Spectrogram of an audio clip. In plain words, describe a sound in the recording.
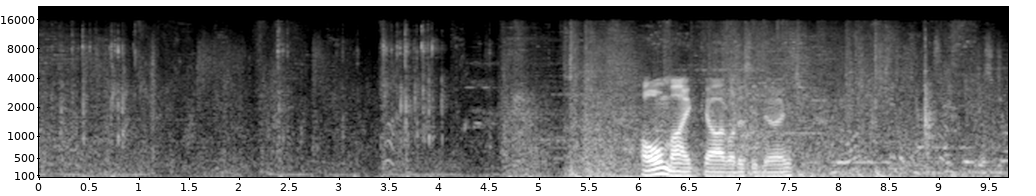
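Magic blasts whoosh and crackle in a fast battle.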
